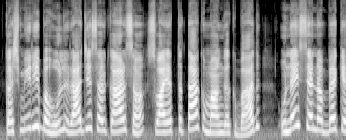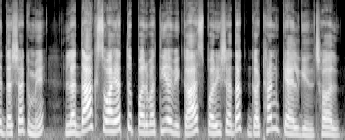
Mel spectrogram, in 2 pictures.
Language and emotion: Maithili, neutral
